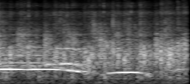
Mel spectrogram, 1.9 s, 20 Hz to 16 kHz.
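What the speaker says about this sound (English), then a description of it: "How about a round of applause for Home State Bank?" Audience applause at Home State Bank's 100th anniversary celebration, a short burst of clapping from the crowd with a voice and faint tones sounding over it.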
